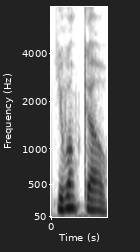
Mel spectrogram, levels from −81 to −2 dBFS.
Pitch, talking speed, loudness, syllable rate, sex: 140 Hz, 240 wpm, -15 LUFS, 4.6 syllables/s, male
